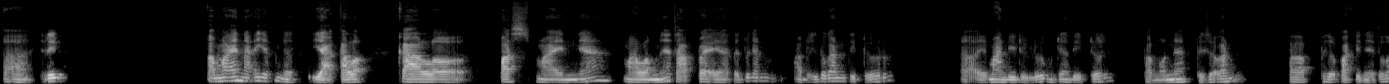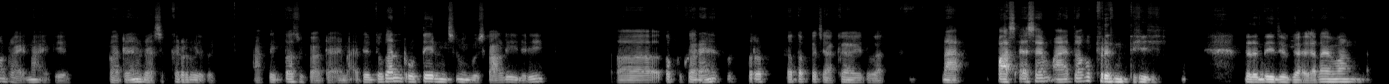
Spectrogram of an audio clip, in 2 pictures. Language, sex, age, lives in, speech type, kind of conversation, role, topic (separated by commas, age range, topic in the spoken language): Indonesian, male, 40-44, Indonesia, conversation, unstructured, none, Apa yang kamu rasakan saat berhasil mencapai target olahraga?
